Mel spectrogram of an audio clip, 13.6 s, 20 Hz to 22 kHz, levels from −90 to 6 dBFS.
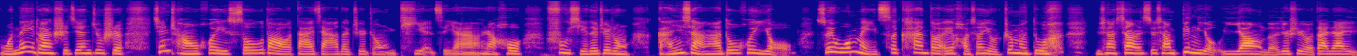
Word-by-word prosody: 我 180 - -2
那 305 - +2
段 245 -4 +5
时 210 -1 -2
间 225 +2 -1
就 230 0 -4
是 210 -3 -1 0.3
经 365 +4 -3
常 190 - +1
会 205 0 -3
搜 215 +3 -1
到 185 -8 +3
大 170 0 -1
家 170 -2 -4
的 175 0 -5
这 175 +1 -8
种 160 - -10
帖 195 -2 -5
子 95 - -5
呀， 95 -1 -3
然 180 - -2
后 195 -3 -1 0.2
复 260 -2 0
习 200 -4 -1
的 195 +2 -2
这 215 +2 -2
种 180 -3 -2 0.3
感 205 +8 +2
想 240 -8 +4
啊 185 +1 0
都 220 +3 -3
会 240 -2 -2
有。 185 +5 -4 0.2
所 305 - 0
以 325 - +5
我 310 0 +5
每 255 - +3
次 260 +10 +4
看 260 0 +1
到， 215 - 0
诶， 200 +1 -1
好 190 -3 -4
像 215 +5 -4
有 185 -5 -4
这 245 +10 -4
么 225 -3 +4
多， 205 +1 0 0.5
就 190 - -7
像 220 +2 +1
像 225 +1 +4
就 225 +1 -3
像 225 -1 +1
病 265 +3 +5
友 200 -7 -3
一 170 +2 -8
样 185 -3 +5
的， 145 0 -7
就 190 +2 -3
是 200 - -6
有 160 -5 -4
大 190 +2 +3
家 185 0 +2
205 Hz, 275 characters per minute, -21 LUFS, 180-230 Hz, 0.5 s, 段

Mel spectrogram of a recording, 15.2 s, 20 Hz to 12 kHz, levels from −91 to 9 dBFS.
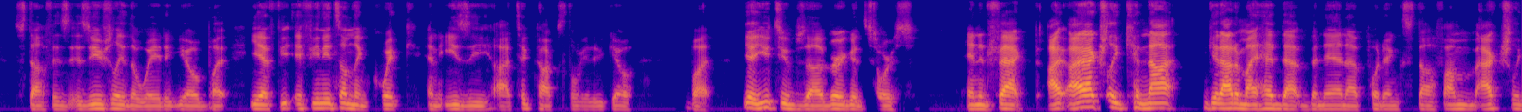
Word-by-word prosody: stuff 115 -3 -5
is 115 -2 -8
is 120 0 -7
usually 130 -1 +1
the 115 -2 -5
way 110 0 -4
to 110 +1 -8
go, 110 -1 -4
but, 105 +1 -7 0.2
yeah, 130 -1 +4
if 120 - -10
y 145 - -3
if 135 0 -5
you 145 - 0
need 145 -2 +1
something 125 -7 0
quick 120 +3 -3 0.3
and 110 -2 -8
easy, 110 -3 -4
uh, - - -4
Tiktok's 120 -2 -7
the 115 - -15
way 110 -1 -13
to 110 +1 -11
go, 105 0 -7 0.6
but - - -4 0.3
yeah, 155 - +5
YouTube's 140 -5 0
a 110 0 +2
very 130 -1 +4
good 115 -2 -4
source, 110 0 -8 0.5
and, 125 0 +1
in 120 - 0
fact, 115 - +4
I - - +7
I - - +7
actually 175 -3 +5
cannot 145 +3 +3 0.3
get 150 0 +4
out 140 0 +8
of 140 - +5
my 125 0 +3
head 130 0 +1
that 120 -3 0
banana 115 -2 -3
pudding 115 -2 -6
stuff, 115 -2 -8
I'm 120 -2 -3
actually 130 +2 -1
120 Hz, 195 wpm, -23 LUFS, 110-135 Hz, 0.6 s, out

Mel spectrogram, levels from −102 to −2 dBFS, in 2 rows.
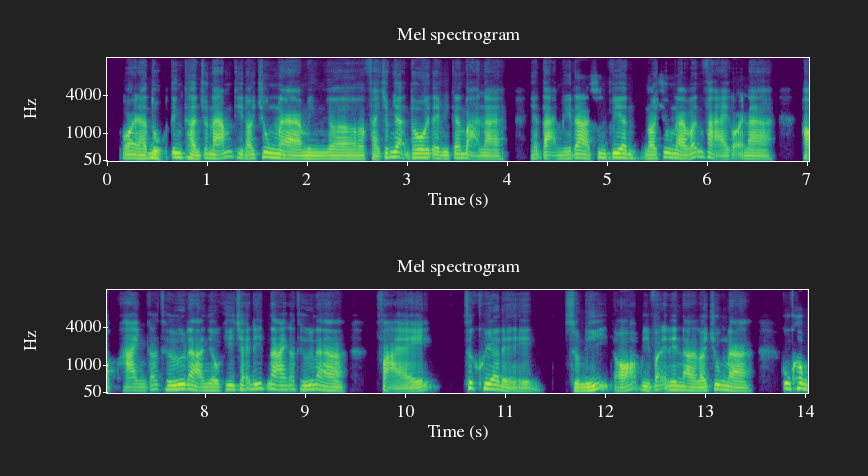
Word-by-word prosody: gọi 130 -2 +3
là 110 - +3
đủ 125 0 +2
tinh 155 -2 +2
thần 120 -5 +2
cho 140 - -5
nắm. 125 +7 +2
Thì 135 -5 -4
nói 115 +1 0
chung 155 0 +2
nà 115 -5 +4
mình, 110 -1 +1
ờ, 105 0 +1
phải - - -1
chấp 150 +2 -3
nhận 170 -1 +1
thôi, 140 +1 +3
tại 120 - 0
vì 110 0 -1
căn 135 +3 -1
bản 105 -6 -1
nà 100 -1 -1 0.3
hiện - - -6
tại 115 -2 +1
mình 115 +1 -4
đang 130 -2 +3
sinh 140 +3 -3
viên. 140 -3 +3
Nói 115 0 0
chung 155 -2 0
nà 115 -5 +3
vẫn 155 +8 -1
phải, 100 -11 -1
gọi 100 - -3
nà, 100 -1 -1 0.3
học - - +1
hành 115 -1 -1
các 150 +7 -7
thứ, 145 +3 +4
nà 145 -6 +3
nhiều 115 0 -1
khi 150 -1 0
chạy 150 +1 -3
deadline 160 -4 +1
các 145 0 -7
thứ 140 0 0
nà 120 -9 +1 0.4
phải 100 +6 -1 0.4
thức 190 - +2
khuya 170 -4 +4
để 100 -2 -2 0.3
xử 115 - -2
lý. 115 +7 +2
Đó, - - +2
vì 125 - 0
vậy - - -3
nên 135 -1 +1
nà 120 -2 +2
nói 110 +1 +1
chung 155 -1 +1
nà 110 -5 +2 0.3
cũng 180 - +2
không 185 -1 +2
125 Hz, 270 wpm, -20 LUFS, 110-145 Hz, 0.4 s, nà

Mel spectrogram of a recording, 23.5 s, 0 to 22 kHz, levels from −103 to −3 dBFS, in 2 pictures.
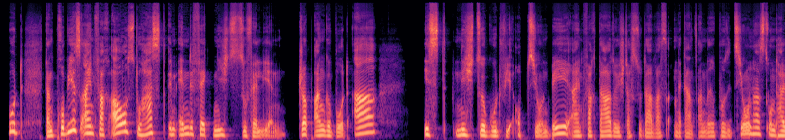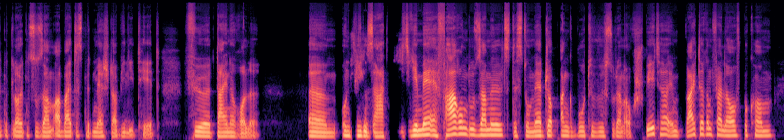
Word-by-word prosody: Gut, 250 -4 +1 0.3
dann 130 +2 +1
probier's 245 - +3
einfach 185 -6 +2
aus. 235 +4 +5
Du 150 -1 0
hast 200 +1 0
im 160 -2 -1
Endeffekt 160 -2 -1
nichts 140 0 -2
zu 130 - -3
verlieren. 135 +7 -5 0.2
Jobangebot 140 -5 0
A 205 +6 +5 0.7
ist 165 -4 +3
nicht 145 -1 0
so 140 -2 +4
gut 130 0 -2
wie - - -4
Option - - -3
B. 190 +1 +2
Einfach 125 0 -4
dadurch, 125 -1 -2
dass - - -9
du - - -10
da - - -4
was - - -8
'ne - - -7
ganz - - -9
andere 115 +1 -6
Position 115 - -2
hast 180 -1 -1
und 145 -2 -1
halt 135 -1 0
mit 125 - -11
Leuten 120 +1 -1
zusammenarbeitest 120 0 -1
mit - - -6
mehr 115 0 -1
Stabilität 115 -1 -7 0.3
für 120 -2 +2
deine 115 +1 0
Rolle. 110 - -4 0.7
Ähm, 115 -3 +2
und 130 -3 +1
wie 130 -1 +3
gesagt, 110 -2 +1
je 130 +4 +2
mehr 155 +1 +6
Erfahrung 160 +6 +5
du 160 -1 +2
sammelst, 150 0 +3
desto 125 +1 -2
mehr 130 +2 +3
Jobangebote 130 -2 -3
wirst 120 -2 -4
du - - -8
dann - - -4
auch - - -7
später 165 0 0
im 130 -1 -4
weiteren 165 +4 0
Verlauf 135 -3 0
bekommen, 135 -1 -3
135 Hz, 165 wpm, -20 LUFS, 125-160 Hz, 0.7 s, mehr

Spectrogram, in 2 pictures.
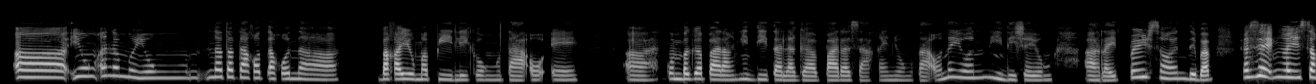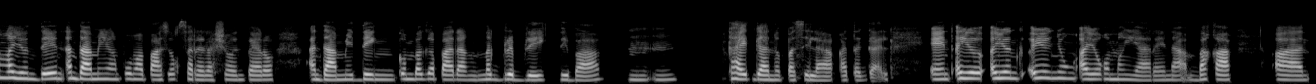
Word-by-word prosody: ah, 325 -1 +6
yung 380 +3 -1
alam 400 -1 -1
mo 335 - -2
yung 295 0 -2 0.5
natatakot 325 -3 +2
ako 260 -1 +1
na, 230 -4 -2 0.4
baka 245 +2 +4
yung 240 -2 0
mapili 220 -3 -5
kong 210 -1 -9
tao, 205 0 -3
eh, 210 0 -7 0.5
ah, 205 -1 -3
kumbaga 255 0 +2
parang 220 -3 +1
hindi 230 -1 -6
talaga 200 -2 -2
para 200 0 0
sa'kin 195 +1 -12
yung 195 0 -14
tao 190 +3 -5
na 320 - -3
'yon, 310 0 -3
hindi 240 -8 -3
siya 205 -1 -4
yung, 210 +1 -12 0.3
ah, 205 - +1
right 190 +1 -2
person, 310 -5 0
'di 240 - +5
ba? 205 - +7 0.3
Kasi 345 +2 +6
ngayon, 325 -1 +4
sa 325 +1 +6
ngayon 275 -4 +2
din 260 +2 +7
ang 275 - +3
dami 250 0 +6
ngang 245 0 -6
pumapasok 235 -2 -2
sa 240 - -4
relasyon 215 0 -5
pero 215 0 -1 0.4
ang 230 - -1
dami 220 +1 +4
ding 220 0 -1
kumbaga 245 +1 -1
parang 220 -3 0
nagbre-break 210 -3 +1
'di 215 - 0
ba, 200 +2 -2 0.3
mm. 215 +1 -10 0.5
Kahit 245 -3 +4
ga'no 215 -2 +2
pa 205 - -3
sila 190 -4 -2
katagal 200 +3 -8 0.5
and 240 0 +3
ayu 275 0 +6
ayun 285 0 +4 0.2
ayun, 295 +1 +2
yung 275 -1 -4
ayaw 240 0 +2
kong 240 -1 -3
mangyari 205 -3 -7
na 205 0 -5
baka, 220 +1 +1 0.5
ah, 215 -2 +2
230 Hz, 160 wpm, -24 LUFS, 210-270 Hz, 0.5 s, ba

